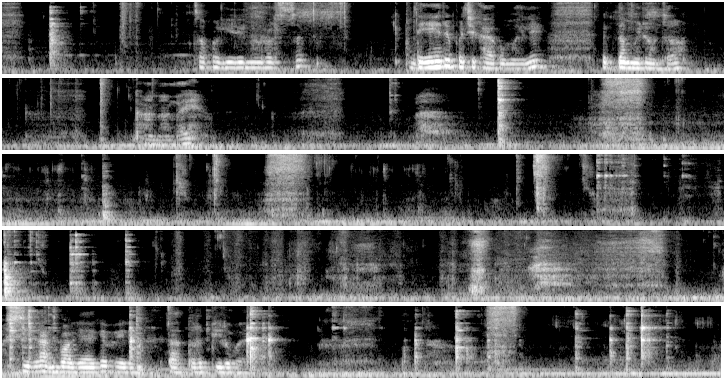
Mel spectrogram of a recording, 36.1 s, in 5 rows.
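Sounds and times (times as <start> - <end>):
person chewing noodles: 13.1 - 21.0, 23.1 - 26.6, 33.8 - 35.0, 35.6 - 36.0.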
